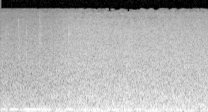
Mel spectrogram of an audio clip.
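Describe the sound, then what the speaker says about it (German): Steady rushing water from a breach high up in a game environment in Uncharted: The Lost Legacy, a constant broadband roar heard from a moderate distance with no other sounds over it. "Wasser."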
